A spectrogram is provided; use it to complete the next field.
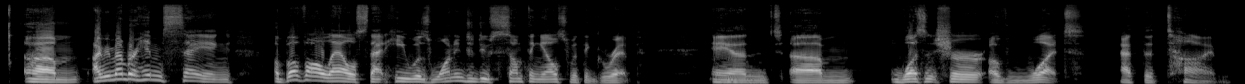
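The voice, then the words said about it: Stuffy, congested nasal voice. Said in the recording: “I have a little cold, so my nose is a little stuffy”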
